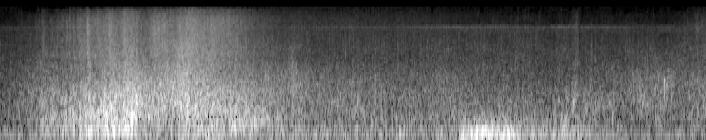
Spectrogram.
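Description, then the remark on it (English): Ocean waves roll and crash in a steady wash of surf, swelling loudly early on, easing, then surging again with a deep low rumble near the end, with no voices. “I never noticed there was an ocean here.”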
